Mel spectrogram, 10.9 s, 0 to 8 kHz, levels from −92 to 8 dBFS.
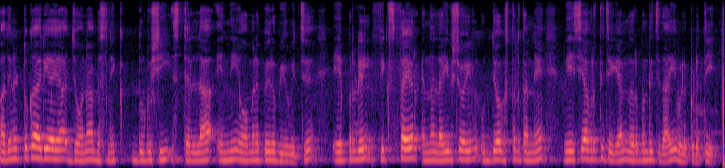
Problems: low volume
